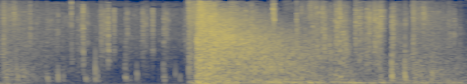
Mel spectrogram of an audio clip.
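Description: Gunfire in Counter-Strike: Global Offensive during a competitive match, with a few faint clicks and footsteps, then a sudden loud burst of shots that rolls into a sustained rattling volley.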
